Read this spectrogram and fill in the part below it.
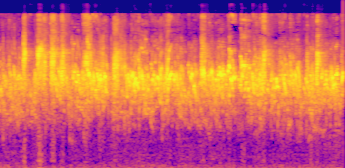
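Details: Budgerigars, kept birds, chattering continuously as a group: dense overlapping warbles, chirps and squawks, steady and unbroken throughout with no pauses.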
